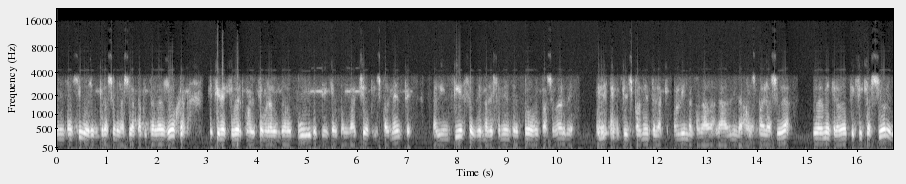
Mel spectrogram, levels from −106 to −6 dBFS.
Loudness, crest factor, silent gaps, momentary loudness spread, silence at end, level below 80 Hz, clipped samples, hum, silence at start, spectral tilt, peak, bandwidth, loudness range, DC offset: -17 LUFS; 16 dB; none; 10 LU; 0 s; -66 dBFS; under 0.1%; none; 0 s; -4 dB/octave; -2 dBFS; 6.6 kHz; 6 LU; under 0.1%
